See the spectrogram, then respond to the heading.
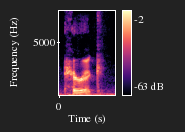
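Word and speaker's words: Herek: So Steve Herrick, I think is how you pronounce his name. – Yeah, it is.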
